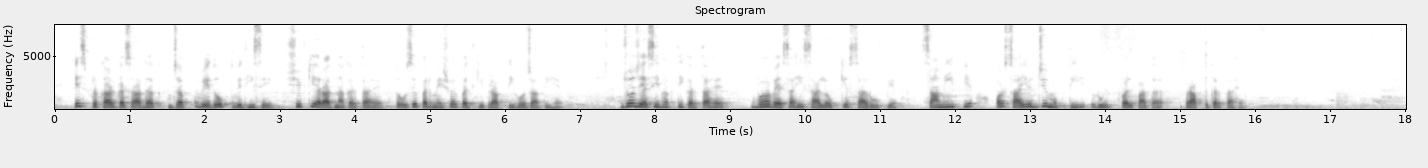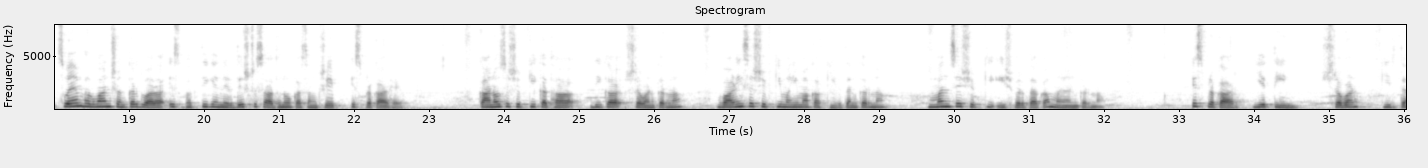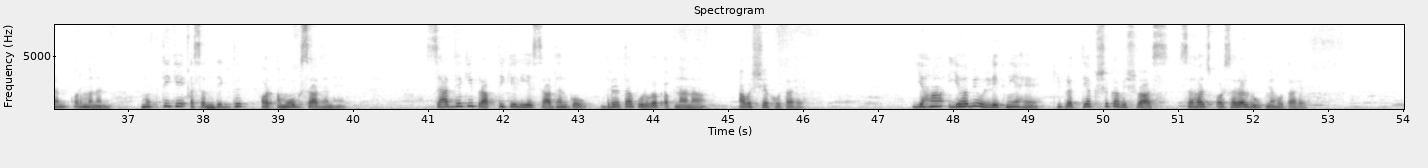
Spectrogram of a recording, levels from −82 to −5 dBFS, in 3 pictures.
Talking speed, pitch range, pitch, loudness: 135 wpm, 180-230 Hz, 205 Hz, -33 LUFS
